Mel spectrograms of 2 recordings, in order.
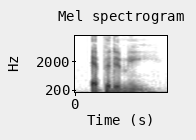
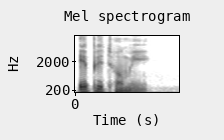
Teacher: With the stress on the pit. Stress on the second syllable.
